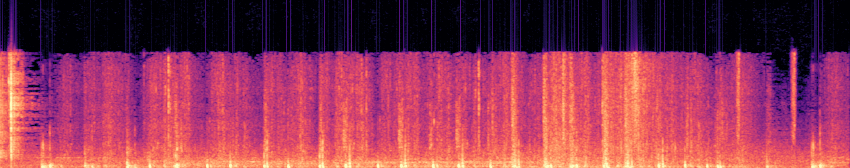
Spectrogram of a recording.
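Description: Footsteps crunch quickly over snow.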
